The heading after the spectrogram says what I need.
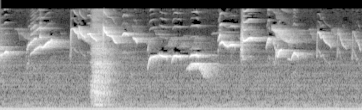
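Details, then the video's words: White-eye training song: high chirps and lilting slurred whistles stepping down in pitch, with one sharp broadband noise burst near the start. "Terapi Pleci Cepat Gacor Buka Paruh"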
